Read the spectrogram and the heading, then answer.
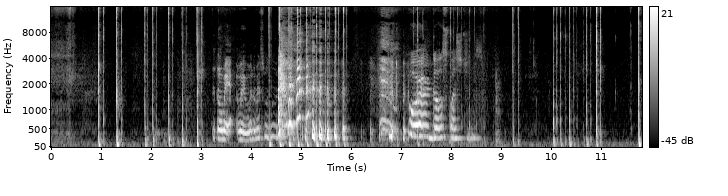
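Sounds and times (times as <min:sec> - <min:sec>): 
typing on a computer keyboard: 0:00.9 - 0:03.1, 0:05.2 - 0:06.0, 0:09.2 - 0:11.8
speech: 0:03.3 - 0:06.0, 0:06.7 - 0:08.7
laughter: 0:04.5 - 0:07.3.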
